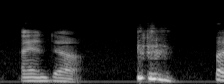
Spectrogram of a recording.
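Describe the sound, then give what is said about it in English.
Throat clearing from a person with a throat problem: a few rough, voiced bursts with a strained tone, separated by a pause, over a low steady hum. “Excuse me, I've got a little throat problem here. Let me clear it up.”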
